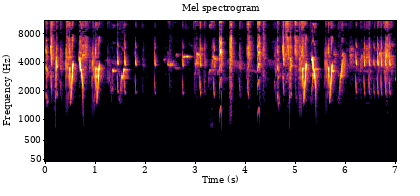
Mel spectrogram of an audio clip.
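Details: Energetic Pied fantail song intended for tutoring or luring other birds: a nonstop run of high squeaky chirps and downward-swooping whistles, broken by a brief thin sustained tone and one short pause.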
